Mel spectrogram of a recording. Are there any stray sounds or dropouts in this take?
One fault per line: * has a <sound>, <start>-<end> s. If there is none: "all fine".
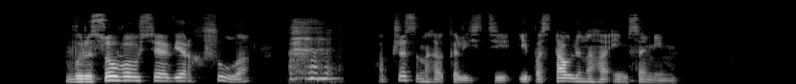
* has a laugh, 2.9-3.5 s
